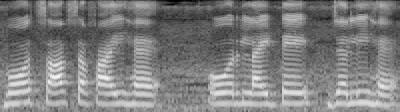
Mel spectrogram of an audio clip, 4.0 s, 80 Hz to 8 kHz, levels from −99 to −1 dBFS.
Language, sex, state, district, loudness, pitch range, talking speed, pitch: Hindi, female, Haryana, Jhajjar, -16 LUFS, 235-250 Hz, 120 wpm, 245 Hz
